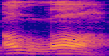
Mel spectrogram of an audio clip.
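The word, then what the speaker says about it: الله: Tapi dalam pengucapan lafzul jalalah, lam ini akan menjadi tebal. Jadi Allah, bukan Allah, bukan pakai wa tapi tetap lam ya, tapi tebal. Aslinya itu kayak pengucapan umat Nasrani Allah tapi tebal, Allah, Allah seperti itu.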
